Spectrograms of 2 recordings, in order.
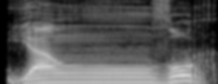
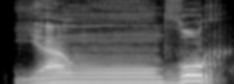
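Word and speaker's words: يَنظُر: And in this case, we have to hide the noon and do ghunnah for two beats. And this is how it's going to be pronounced. Yan zur. Yan zur.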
